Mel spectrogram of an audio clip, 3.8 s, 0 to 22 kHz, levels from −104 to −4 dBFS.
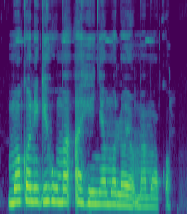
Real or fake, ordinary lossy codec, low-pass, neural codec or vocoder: real; none; none; none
